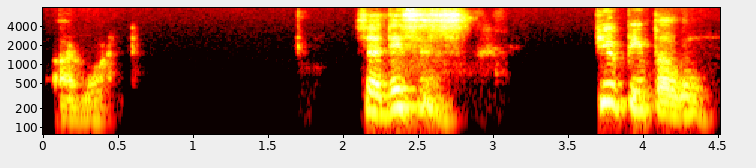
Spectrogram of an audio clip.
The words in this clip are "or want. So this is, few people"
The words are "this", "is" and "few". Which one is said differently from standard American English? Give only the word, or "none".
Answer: none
